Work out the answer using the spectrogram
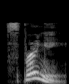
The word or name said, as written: springy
